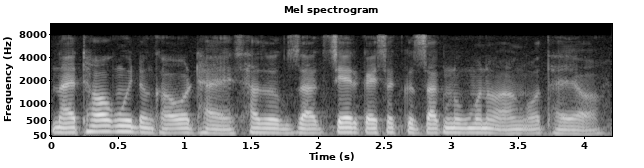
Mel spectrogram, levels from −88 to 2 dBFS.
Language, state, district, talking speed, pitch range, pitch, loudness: Kokborok, Tripura, West Tripura, 185 wpm, 120-140 Hz, 130 Hz, -16 LUFS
